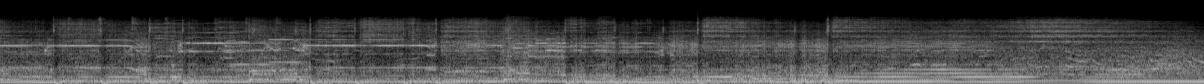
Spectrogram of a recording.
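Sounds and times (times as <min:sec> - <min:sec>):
bass: 0:00.0 - 0:12.0
drums: 0:00.0 - 0:12.0
electric guitar: 0:00.0 - 0:12.0.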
